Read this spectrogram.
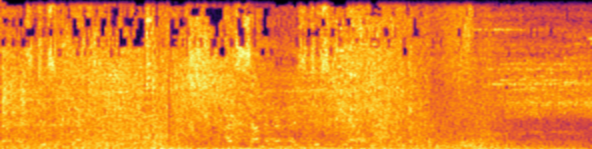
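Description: A game's structure explodes with a deep rumble.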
